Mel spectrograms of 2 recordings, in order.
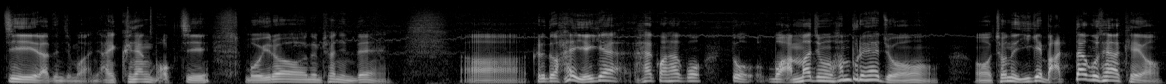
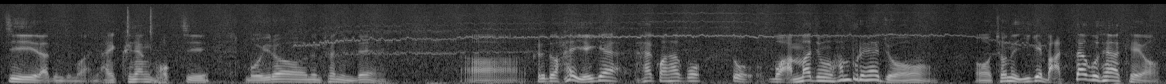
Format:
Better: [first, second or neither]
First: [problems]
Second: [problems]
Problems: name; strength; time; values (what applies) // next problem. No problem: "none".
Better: first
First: hiss; faint; throughout; 25 dB below the speech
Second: hiss; loud; throughout; 7 dB below the speech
